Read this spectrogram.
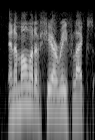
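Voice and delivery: ordinary delivery

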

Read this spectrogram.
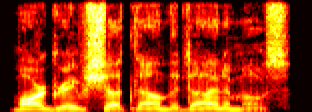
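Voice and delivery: plain reading voice

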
